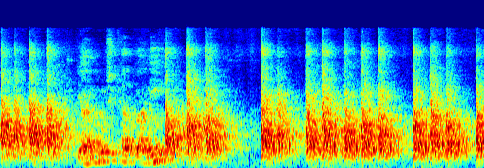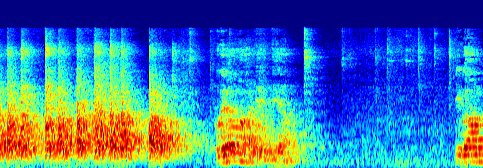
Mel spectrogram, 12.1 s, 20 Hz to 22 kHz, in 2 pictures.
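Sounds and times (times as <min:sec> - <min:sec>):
chalk tapping on chalkboard: 0:00.0 - 0:00.9, 0:02.0 - 0:08.6.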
